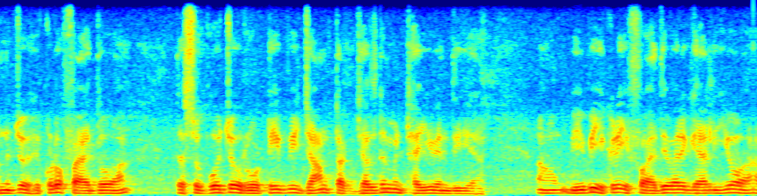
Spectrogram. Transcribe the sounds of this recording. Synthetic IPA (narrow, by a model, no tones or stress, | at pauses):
ʊnd͡ʑoːɦɪkɪɽofaːɪd̪oaːɦ | t̪ɐsʊbʱʊd͡ʑoːɾoːʈibɪd͡ʑaːmt̪ɐkd͡ʑɐld̪mẽʈʰaːiʋẽːn̆d̪iaː | ɛ̃ːɓiːbiɦɪkɪɽifaːɪd̪eʋaːɾeɠaːlɪɦoaː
